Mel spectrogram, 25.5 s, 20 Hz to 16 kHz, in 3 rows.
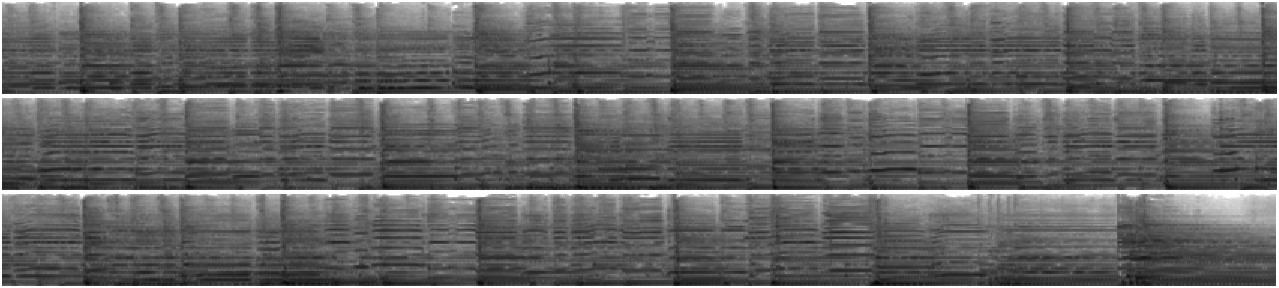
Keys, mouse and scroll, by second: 2.2 scroll up 1, 2.5 click, 3.5 click, 4.9 r, 6.2 click, 7.8 click, 8.5 click, 10.4 x, 12.6 Tab, 13.0 click, 13.6 click, 15.2 s, 16.8 click, 17.7 click, 19.6 shift+middle click, 19.9 s, 23.8 Tab, 24.2 scroll down 2, 24.7 drag.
